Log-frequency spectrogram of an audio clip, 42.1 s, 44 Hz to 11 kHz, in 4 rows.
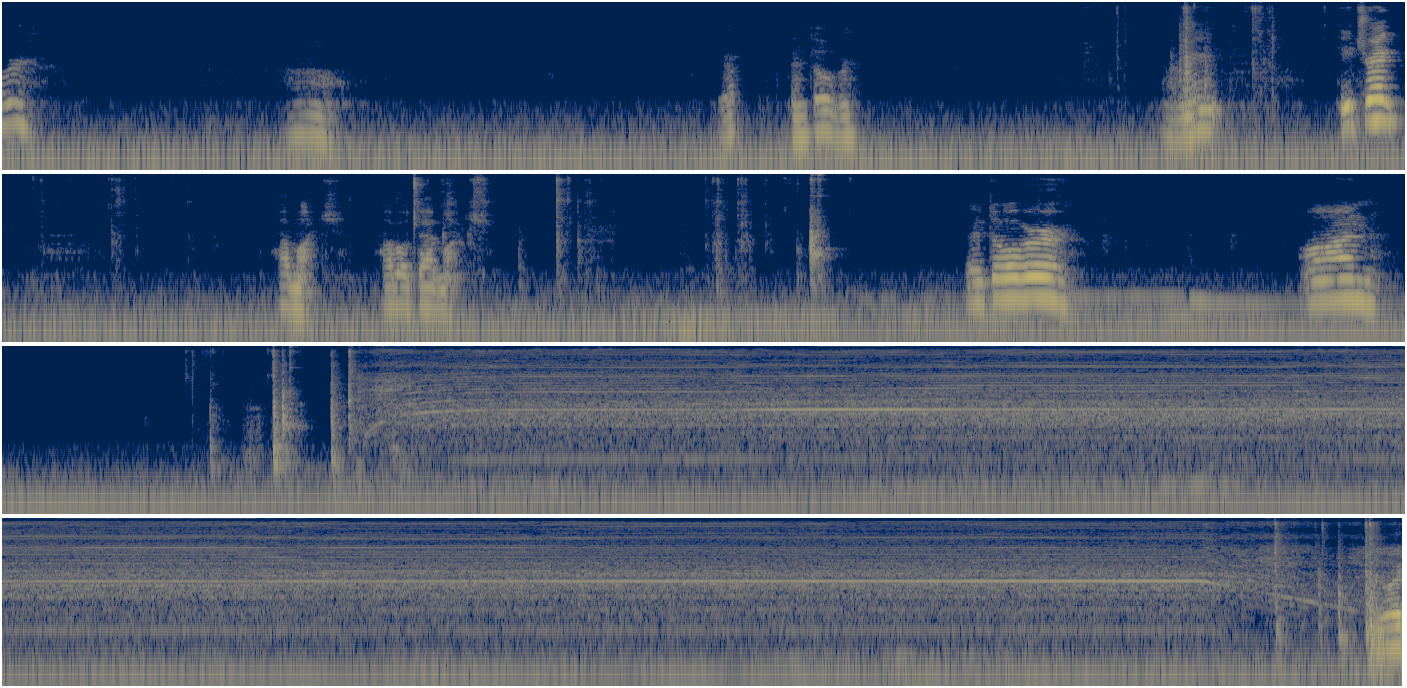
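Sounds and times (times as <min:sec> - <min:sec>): heat gun fan whining: 0:08.0 - 0:17.0, 0:22.4 - 0:42.0.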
